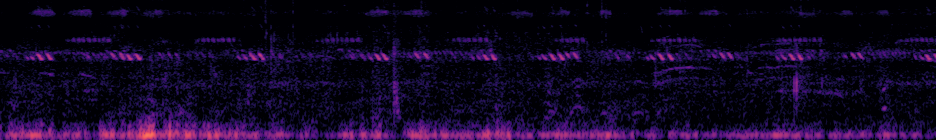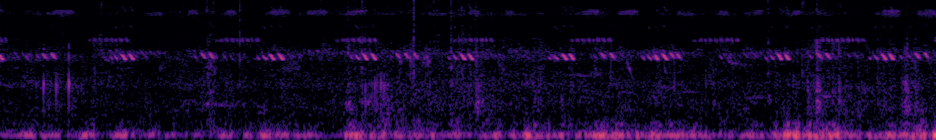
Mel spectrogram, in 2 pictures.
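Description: Faint outdoor ambience: a high, regular chirping that repeats about twice a second, over soft, irregular low thumps.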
